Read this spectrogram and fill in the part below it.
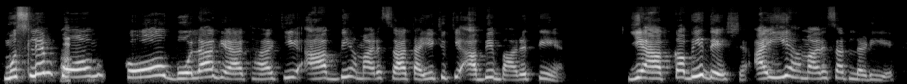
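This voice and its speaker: A woman's voice: high voice, animated, unhurried. A woman from Kashmir answering interview questions in an impassioned, argumentative way, firing rhetorical questions between frequent hesitations. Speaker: interview guest. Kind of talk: heated debate answer.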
